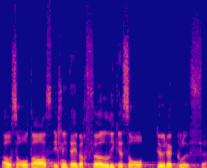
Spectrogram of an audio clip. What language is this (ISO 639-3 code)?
gsw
